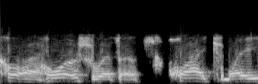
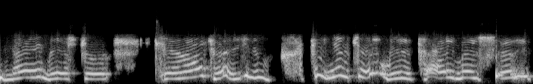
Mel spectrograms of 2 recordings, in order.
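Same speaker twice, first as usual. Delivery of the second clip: put-on very high, tipsy, sloppy drunken voice; 14 semitones higher than usual. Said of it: "in a drunken voice".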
